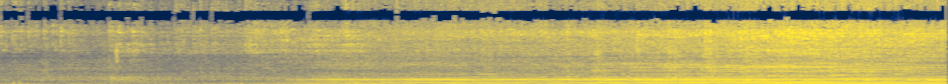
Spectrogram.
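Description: Small engine of a mini bike over twenty years old, running while the bike is ridden, which the owner says is not running great. The engine note is fainter at first, rises a little about three seconds in, then holds steady and grows louder as the bike comes close.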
